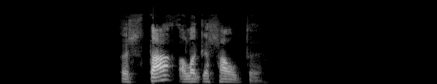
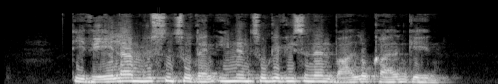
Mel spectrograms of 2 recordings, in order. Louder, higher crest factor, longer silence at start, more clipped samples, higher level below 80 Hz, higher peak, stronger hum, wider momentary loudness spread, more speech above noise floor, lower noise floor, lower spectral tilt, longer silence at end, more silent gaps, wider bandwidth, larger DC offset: second, -22 LUFS vs -9 LUFS; first, 28 dB vs 10 dB; first, 1.2 s vs 0.7 s; neither; second, -74 dBFS vs -38 dBFS; about the same, 0 dBFS vs 0 dBFS; neither; first, 16 LU vs 6 LU; first, 60 dB vs 45 dB; first, -83 dBFS vs -53 dBFS; second, -3 dB/octave vs -5.5 dB/octave; first, 1.8 s vs 0.5 s; neither; about the same, 11.5 kHz vs 11.5 kHz; neither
